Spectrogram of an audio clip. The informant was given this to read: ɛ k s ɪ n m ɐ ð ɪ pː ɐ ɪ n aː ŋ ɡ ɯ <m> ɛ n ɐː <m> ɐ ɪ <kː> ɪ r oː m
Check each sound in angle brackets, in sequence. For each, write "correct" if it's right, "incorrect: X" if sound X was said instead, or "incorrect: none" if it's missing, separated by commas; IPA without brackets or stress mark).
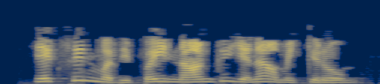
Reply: incorrect: none, correct, correct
